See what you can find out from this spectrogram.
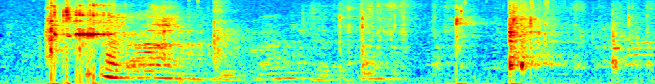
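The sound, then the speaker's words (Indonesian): Glasses and a bottle clink together as they are packed away, with a quick cluster of bright, ringing knocks at the start and another sharp clink later, amid handling rustle and faint voices. “Gelasnya juga dimasukin di sini. Botolnya aja, botolnya aja. Iya nih, botol.”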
